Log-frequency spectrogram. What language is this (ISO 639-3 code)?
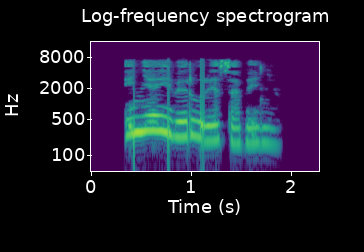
kln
